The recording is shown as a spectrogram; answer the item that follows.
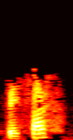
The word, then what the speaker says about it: Pesaj: ¿Feliz Pesaj? ¿Se dice así, está bien? – Sí, se dice correctamente. Pesaj, kasher besameaj.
